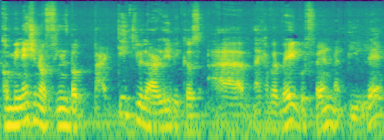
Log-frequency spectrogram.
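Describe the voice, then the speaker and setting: Over noticeable background noise and audible room echo, a man at medium pitch speaks with a Mexican accent. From Mexico City. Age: 40s. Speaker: perfumer. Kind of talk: interview. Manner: halting.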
